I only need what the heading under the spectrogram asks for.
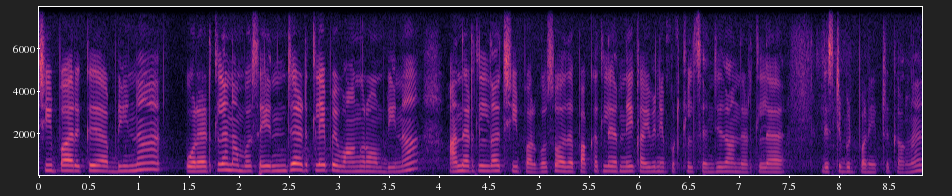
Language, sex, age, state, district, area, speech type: Tamil, female, 18-30, Tamil Nadu, Viluppuram, urban, spontaneous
